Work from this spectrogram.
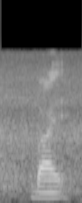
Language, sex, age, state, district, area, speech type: Hindi, male, 30-45, Madhya Pradesh, Harda, urban, read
